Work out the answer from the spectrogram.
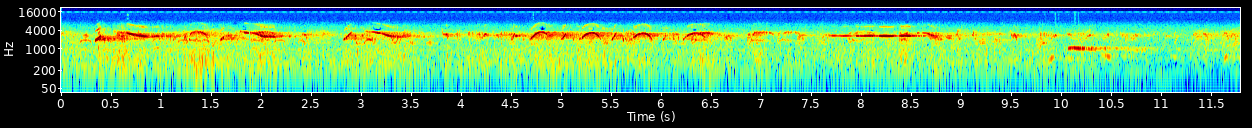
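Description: Birds calling in a rapid run of short chirps that each rise and fall in pitch, with a lower, steadier whistle near the end.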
